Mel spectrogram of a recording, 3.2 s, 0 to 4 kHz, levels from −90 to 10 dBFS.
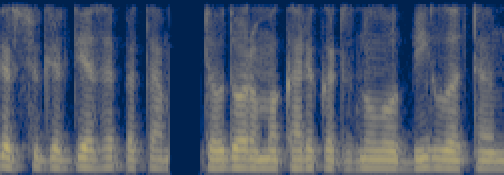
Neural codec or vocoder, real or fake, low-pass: none; real; 3.6 kHz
